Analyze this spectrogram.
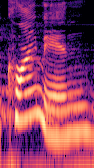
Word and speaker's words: climbing: He says, social climbing, the B is silent.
